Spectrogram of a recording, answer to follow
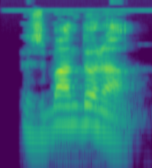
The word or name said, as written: sbandona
